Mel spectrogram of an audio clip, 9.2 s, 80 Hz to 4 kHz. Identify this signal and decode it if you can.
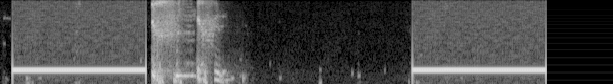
Ringback tone (North America), 440 + 480 Hz.
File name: out- - - - - .154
